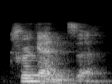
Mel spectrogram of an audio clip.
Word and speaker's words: Tregenza: your last name properly trienza okay that was my guess but I wanted to be sure yeah it's one of his OD names it is actually said exactly how it's spelled and how it's obvious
